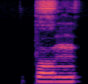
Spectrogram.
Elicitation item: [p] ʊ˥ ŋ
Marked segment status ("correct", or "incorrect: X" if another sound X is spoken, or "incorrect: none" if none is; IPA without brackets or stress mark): correct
